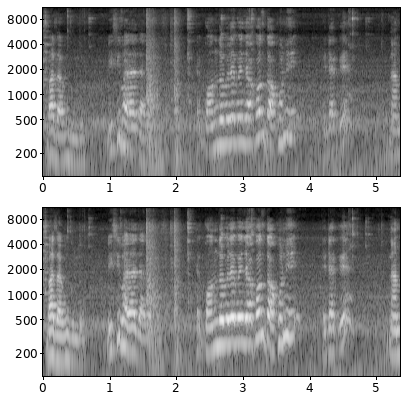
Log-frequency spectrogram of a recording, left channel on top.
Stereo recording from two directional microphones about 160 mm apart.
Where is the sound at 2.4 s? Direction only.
90° right.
